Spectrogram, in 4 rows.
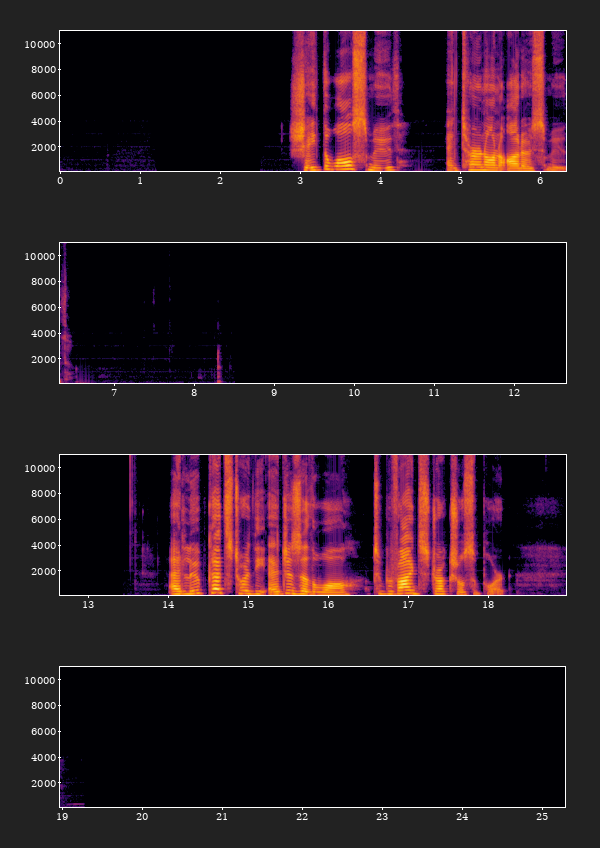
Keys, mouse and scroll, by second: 1.1 click, 6.1 right click, 8.0 click, 15.1 Tab, 18.0 ctrl+r, 18.8 scroll up 1, 19.5 click, 20.5 typing.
